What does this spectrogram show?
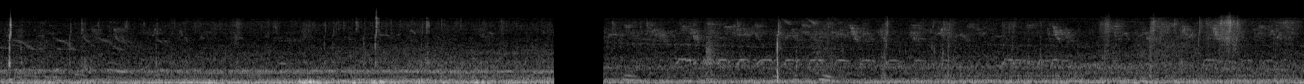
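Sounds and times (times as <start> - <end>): small songbirds chirping: 0.0 - 5.2, 6.0 - 13.0
low background rumble: 0.0 - 5.6.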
